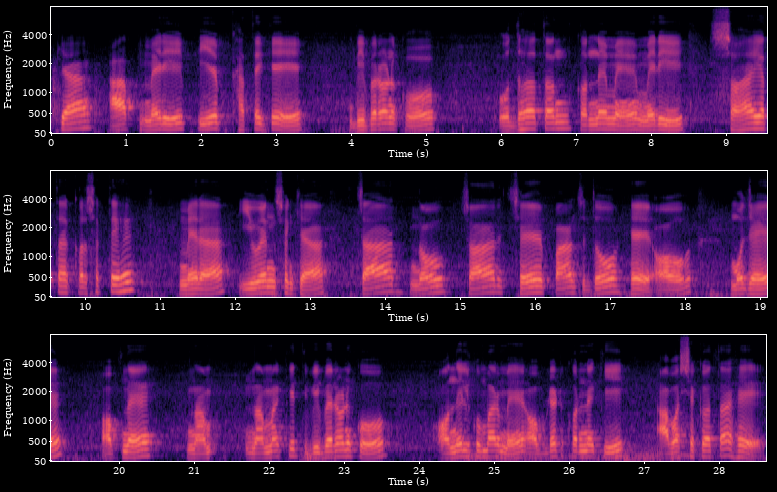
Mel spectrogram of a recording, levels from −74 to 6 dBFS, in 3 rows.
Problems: constant background noise, echo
